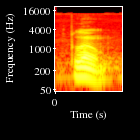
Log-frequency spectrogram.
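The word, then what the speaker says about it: Bloem: Mr James H blohm is that correct the pronunciation bloom bloom Mr James H bloom Mr Bloom is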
